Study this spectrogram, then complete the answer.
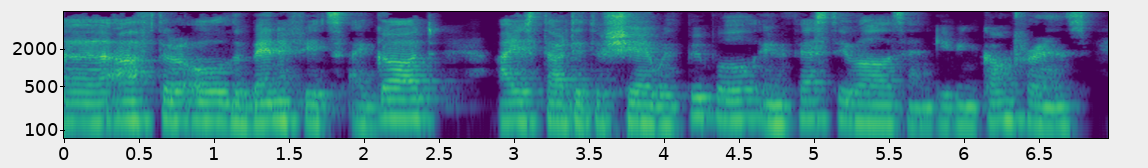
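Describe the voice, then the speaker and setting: A man from Argentina with an Argentine Spanish accent, a native Spanish speaker, giving an informal personal conference talk in halting, simply phrased English. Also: medium pitch, reverberant.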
